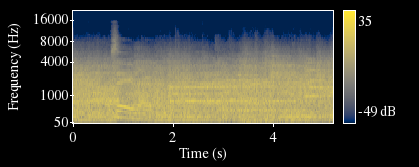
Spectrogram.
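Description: Spectators chatter in a large echoing ice rink.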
